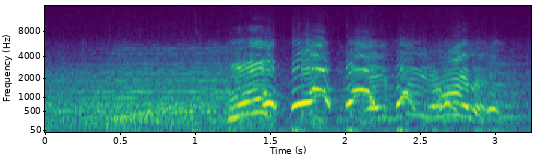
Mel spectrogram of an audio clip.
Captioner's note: screaming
